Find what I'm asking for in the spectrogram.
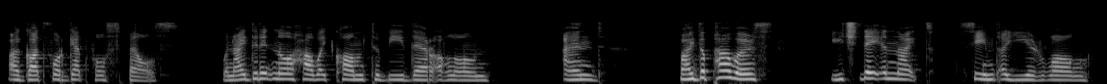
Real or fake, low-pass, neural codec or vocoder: real; 7.2 kHz; none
